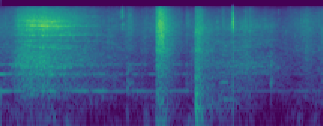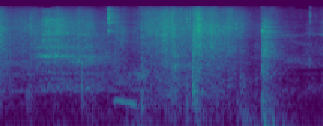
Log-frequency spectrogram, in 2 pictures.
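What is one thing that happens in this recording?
Plastic shopping bags rustle and crinkle.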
